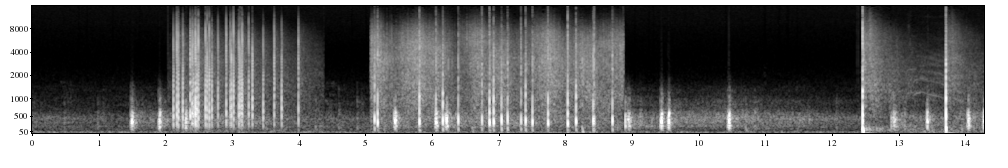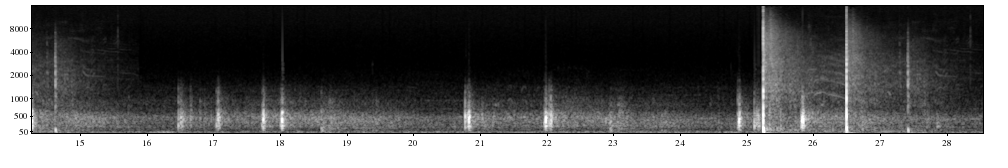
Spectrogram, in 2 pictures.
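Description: Fireworks going off: scattered bangs and stretches of dense crackling, the longest lasting about four seconds, plus a few sharp, loud bangs that ring on with an echo.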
